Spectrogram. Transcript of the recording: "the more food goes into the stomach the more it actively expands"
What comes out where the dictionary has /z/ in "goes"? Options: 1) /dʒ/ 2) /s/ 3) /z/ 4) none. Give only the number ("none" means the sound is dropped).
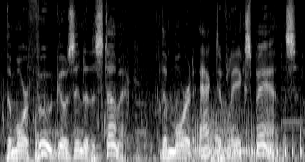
3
